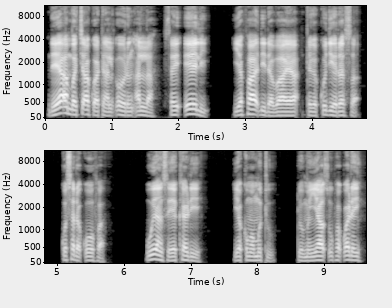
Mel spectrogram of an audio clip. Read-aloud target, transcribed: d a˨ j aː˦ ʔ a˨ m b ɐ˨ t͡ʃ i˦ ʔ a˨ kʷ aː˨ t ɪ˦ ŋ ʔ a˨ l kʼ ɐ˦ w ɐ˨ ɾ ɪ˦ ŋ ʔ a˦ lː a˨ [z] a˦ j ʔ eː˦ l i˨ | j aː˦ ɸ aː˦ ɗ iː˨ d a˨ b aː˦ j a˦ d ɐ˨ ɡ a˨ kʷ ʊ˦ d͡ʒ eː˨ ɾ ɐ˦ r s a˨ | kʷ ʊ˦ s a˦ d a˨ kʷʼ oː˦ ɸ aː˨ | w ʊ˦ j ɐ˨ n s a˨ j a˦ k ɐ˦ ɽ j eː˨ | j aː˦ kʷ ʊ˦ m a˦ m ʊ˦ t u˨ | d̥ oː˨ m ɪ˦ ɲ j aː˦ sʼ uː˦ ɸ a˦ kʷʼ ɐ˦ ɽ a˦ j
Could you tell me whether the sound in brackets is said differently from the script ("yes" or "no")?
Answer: yes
